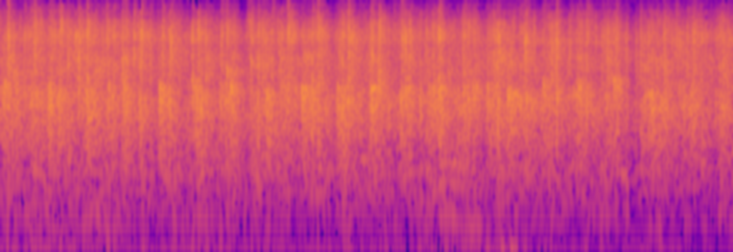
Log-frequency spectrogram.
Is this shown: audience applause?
yes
